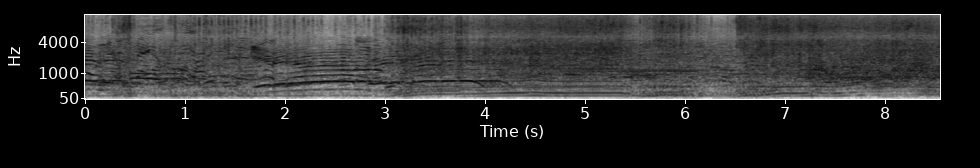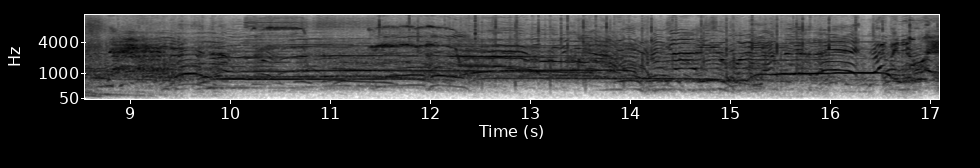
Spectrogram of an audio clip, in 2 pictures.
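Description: A mud truck's engine revving hard in repeated rising and falling surges as the truck flips. It is followed by crowd cheering with a couple of held higher tones.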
